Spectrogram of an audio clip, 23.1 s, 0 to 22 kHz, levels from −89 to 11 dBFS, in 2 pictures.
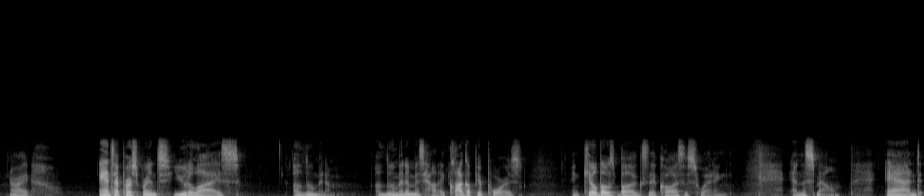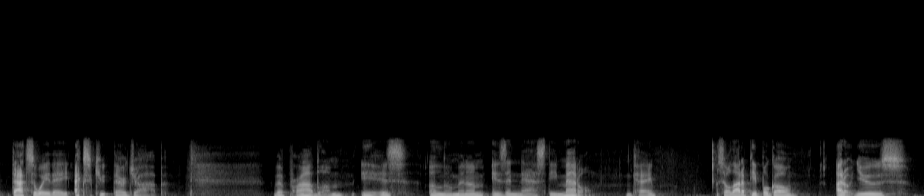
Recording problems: high frequencies cut off; noticeable; nothing above 6 kHz

